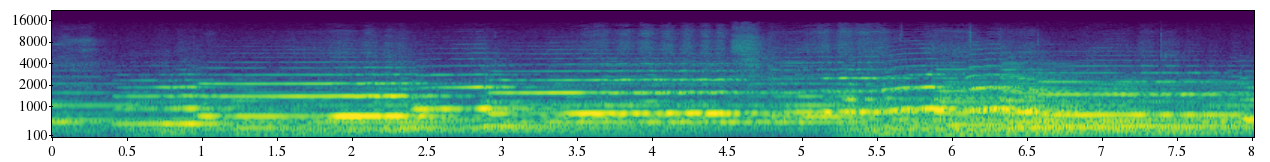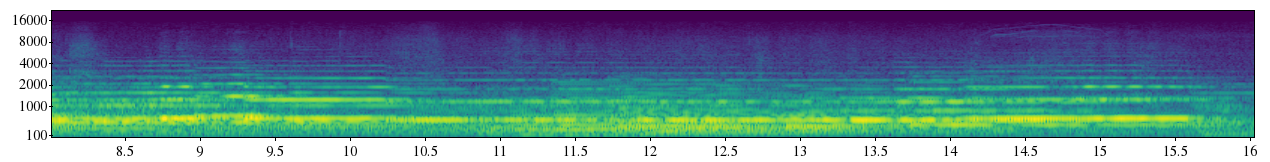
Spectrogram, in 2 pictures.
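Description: Concert flute playing a melody over grand piano accompaniment, the flute's notes changing quickly above sustained piano chords.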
